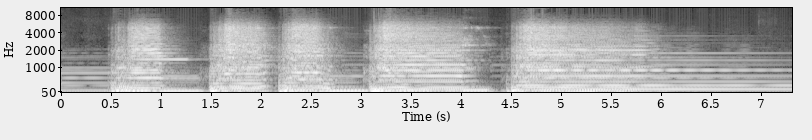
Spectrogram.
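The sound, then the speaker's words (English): Gritty overdrive distortion from a simple overdrive effect: five loud, harmonically rich distorted notes or chords struck in turn. The last one sustains and slowly fades. “It works. I kind of like the sound of the overdrive. I was messing around with it earlier. I dig the kind of like the gritty simpleness of it.”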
